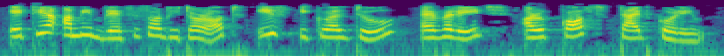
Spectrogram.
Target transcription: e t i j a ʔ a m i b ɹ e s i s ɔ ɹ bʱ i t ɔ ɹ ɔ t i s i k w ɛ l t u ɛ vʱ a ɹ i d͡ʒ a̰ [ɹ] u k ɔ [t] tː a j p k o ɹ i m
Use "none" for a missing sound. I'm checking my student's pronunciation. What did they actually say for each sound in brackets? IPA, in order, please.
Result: ɹ, s

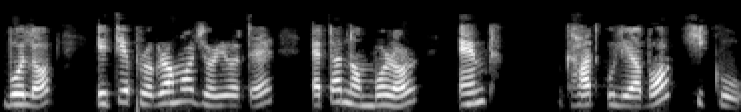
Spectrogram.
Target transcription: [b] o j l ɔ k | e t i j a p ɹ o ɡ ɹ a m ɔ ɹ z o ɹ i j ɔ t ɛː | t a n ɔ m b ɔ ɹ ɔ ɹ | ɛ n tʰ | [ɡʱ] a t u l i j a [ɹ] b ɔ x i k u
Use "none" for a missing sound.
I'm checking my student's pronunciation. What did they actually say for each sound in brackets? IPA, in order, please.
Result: b, ɡʱ, none

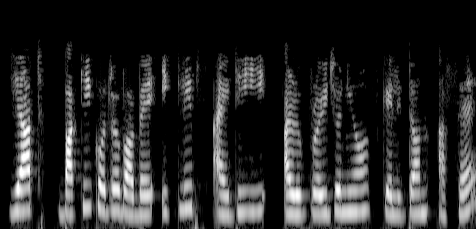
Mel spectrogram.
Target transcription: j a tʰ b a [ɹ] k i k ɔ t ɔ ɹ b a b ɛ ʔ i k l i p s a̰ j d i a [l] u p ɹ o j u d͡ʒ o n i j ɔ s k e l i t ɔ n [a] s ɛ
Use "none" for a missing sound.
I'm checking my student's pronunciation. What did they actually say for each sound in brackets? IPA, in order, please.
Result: none, ɹ, a

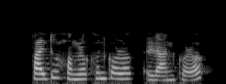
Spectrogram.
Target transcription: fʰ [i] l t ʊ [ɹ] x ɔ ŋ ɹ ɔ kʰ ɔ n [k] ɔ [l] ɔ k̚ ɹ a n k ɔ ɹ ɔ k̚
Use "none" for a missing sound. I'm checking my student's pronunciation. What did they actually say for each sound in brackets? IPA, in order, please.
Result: a, none, k, ɹ

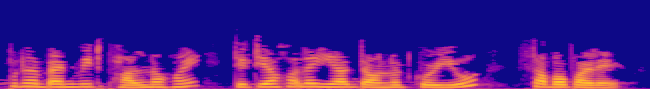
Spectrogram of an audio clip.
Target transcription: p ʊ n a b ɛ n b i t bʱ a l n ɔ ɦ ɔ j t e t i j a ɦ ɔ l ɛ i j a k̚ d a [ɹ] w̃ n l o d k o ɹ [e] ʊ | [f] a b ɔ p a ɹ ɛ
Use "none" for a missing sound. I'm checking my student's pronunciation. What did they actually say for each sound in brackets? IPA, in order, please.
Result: none, i, s

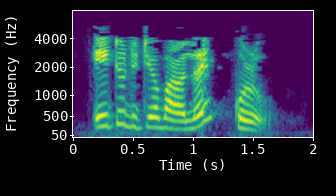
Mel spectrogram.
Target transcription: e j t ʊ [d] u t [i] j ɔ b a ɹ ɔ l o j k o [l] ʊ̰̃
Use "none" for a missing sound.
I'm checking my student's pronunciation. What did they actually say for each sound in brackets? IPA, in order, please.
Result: d, i, ɹ

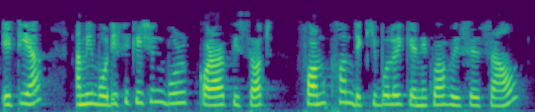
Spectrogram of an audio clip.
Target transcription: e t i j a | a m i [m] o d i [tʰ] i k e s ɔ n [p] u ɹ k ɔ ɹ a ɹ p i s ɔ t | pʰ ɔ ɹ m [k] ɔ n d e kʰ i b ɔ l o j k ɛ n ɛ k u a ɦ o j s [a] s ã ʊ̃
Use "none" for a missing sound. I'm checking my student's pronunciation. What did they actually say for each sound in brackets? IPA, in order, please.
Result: m, pʰ, b, kʰ, ɛ

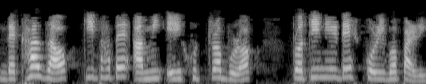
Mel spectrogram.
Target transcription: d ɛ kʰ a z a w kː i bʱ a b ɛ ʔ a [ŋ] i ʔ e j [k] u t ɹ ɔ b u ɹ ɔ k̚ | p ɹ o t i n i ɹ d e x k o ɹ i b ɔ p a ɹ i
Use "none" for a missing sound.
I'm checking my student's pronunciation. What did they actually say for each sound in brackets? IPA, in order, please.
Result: m, x

